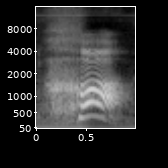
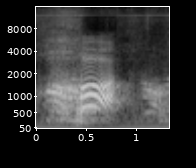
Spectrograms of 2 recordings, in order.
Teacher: Jadi pangkal lidahnya diangkat. · Kho itu termasuk huruf tenggorokan, tetapi dia juga termasuk di huruf isti'la. Maka pangkal lidah di atas ke langit-langit diangkat ya.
